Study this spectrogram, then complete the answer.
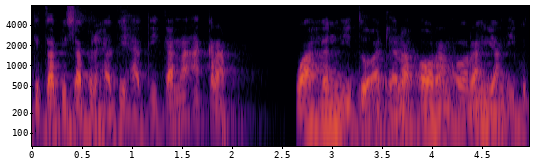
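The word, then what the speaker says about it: وهن: susah P jama sekalian wau ha Nun Wah Nun bacanya wahen Ya kalau kita nak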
